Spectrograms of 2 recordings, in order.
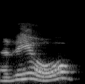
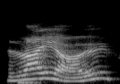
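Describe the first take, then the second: First: The first vowel sounds like 'eh'. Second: The first vowel sounds like 'ah'. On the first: The speaker calls it right. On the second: The speaker calls it wrong.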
